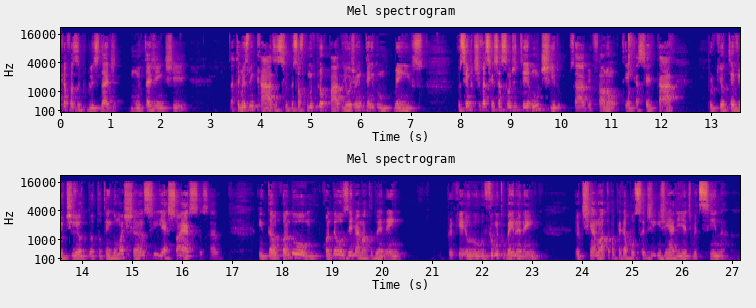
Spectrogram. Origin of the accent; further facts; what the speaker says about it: Araraquara, São Paulo, Brazil; eu sou de São Paulo, né, mas eu fui bem pequeno, eu vim bem pequeno para Araquara. então eu sou, sou um cidadão araquarense.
